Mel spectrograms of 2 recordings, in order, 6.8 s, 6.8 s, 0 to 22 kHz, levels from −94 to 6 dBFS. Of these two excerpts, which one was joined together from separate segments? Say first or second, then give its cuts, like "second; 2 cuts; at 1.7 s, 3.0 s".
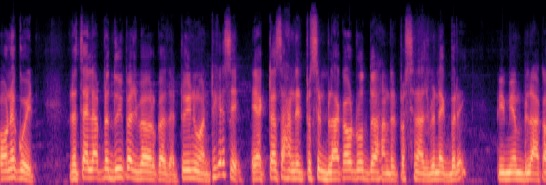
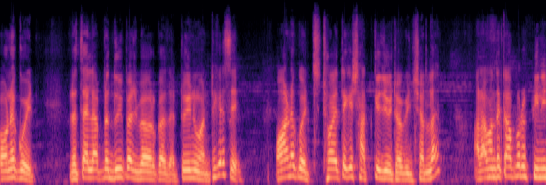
first; 1 cut; at 3.0 s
